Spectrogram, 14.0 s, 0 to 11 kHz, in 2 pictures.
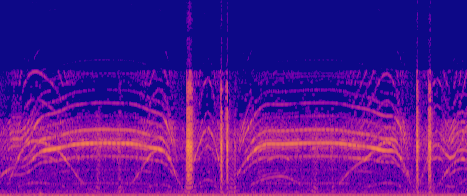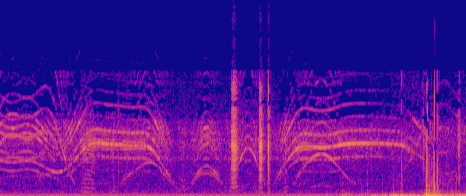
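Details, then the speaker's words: Stepper motors driven via GRex under Mach3, bolted to a steel plate: whine rising and falling with each move, light plate rattle at resonant speeds; no lost steps, crisp movement, normal. "As you can hear from the motors, they tend to whine out a bit as they go, and these are bolted to a steel plate, so you'll hear a bit of rattling going on in the background as they resonate when they hit the resonant bands. They don't seem to lose any steps, however, and the movement seems pretty crisp."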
